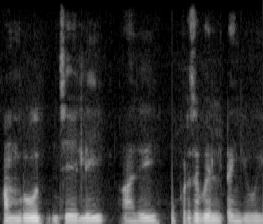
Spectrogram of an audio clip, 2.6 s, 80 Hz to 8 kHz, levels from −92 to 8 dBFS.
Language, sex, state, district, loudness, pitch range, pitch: Hindi, male, Andhra Pradesh, Anantapur, -18 LUFS, 100-110 Hz, 105 Hz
